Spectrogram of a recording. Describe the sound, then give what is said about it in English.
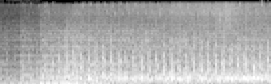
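A helicopter's rotor and engine drone loudly and continuously as police officers lead a man toward it, with a steady, rhythmic thrumming pulse throughout. “Police officers lead Terry towards a helicopter.”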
